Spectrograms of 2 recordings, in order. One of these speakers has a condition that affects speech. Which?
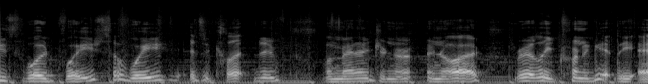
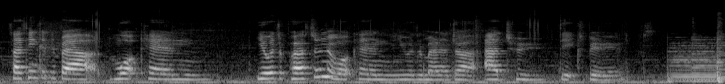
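The first: cerebral palsy.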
